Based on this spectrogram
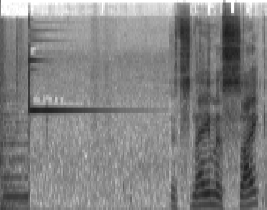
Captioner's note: bell chiming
